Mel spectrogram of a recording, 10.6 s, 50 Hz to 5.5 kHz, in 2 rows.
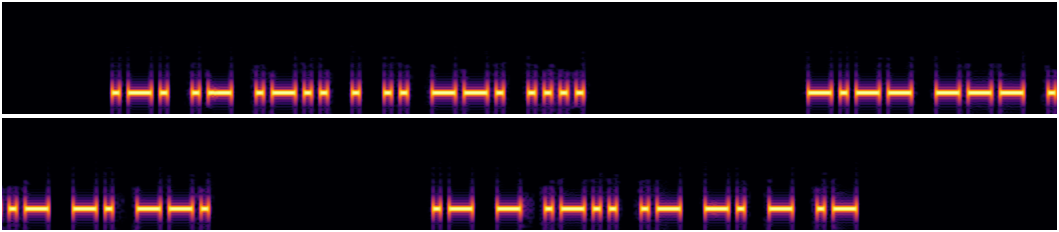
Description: Morse code, heard as a keyed tone, about 30 wpm, 550 Hz. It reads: RALEIGH YOUNG ATLANTA
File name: Ultimate Word List / 30WPM Ultimate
